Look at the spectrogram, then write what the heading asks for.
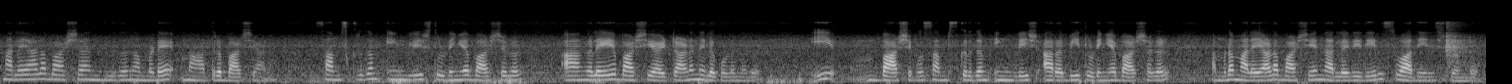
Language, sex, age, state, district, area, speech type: Malayalam, female, 18-30, Kerala, Wayanad, rural, spontaneous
